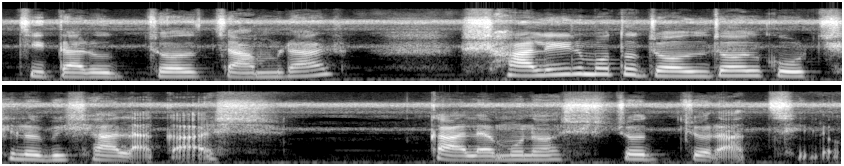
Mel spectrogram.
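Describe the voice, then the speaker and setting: A woman performing a dramatic poetry recitation, delivering it phrase by phrase in a measured, expressive manner. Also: mid-range voice.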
